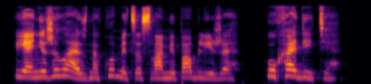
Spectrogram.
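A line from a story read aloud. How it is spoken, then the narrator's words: Loud growl. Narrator (Russian): Рыкнула так, что, наверное, весь офис услышал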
